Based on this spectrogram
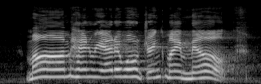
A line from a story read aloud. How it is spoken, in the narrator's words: yelled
